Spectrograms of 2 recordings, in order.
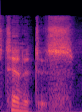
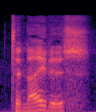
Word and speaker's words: tinnitus: heard in the ears my preferred pronunciation for this word is tentis tentis would be spelled with an I like dermatitis or arthritis would mean inflammation the inner ear includes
